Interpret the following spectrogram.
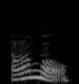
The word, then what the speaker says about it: Amal: So, this is Amal, or Amal? Amal. Pronouncing it in Arabic, that's how it's coming off to me.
